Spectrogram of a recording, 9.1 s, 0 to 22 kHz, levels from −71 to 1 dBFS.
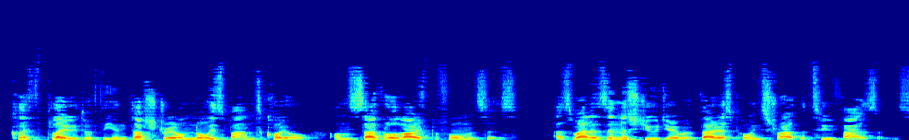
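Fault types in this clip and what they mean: WMA compression: Throughout the speech the sound is ringing and washy, with a hiss that swells and fades along with the signal, and nothing at all is left above 14.4 kHz. The damage is heavy, which fits a low-bitrate encode around 32 kbps, likely from a WMA transform codec. On a spectrogram there is a hard ceiling at 14.4 kHz, with patchy holes where weak components were zeroed and smeared noise around louder parts.
pre-echo: Just before one sharp attack, from about 5.51 to 5.54 s, a brief hiss of roughly 29 ms arrives ahead of the onset. The transform spreads noise meant for the loud moment back into the quiet gap before it, so the attack itself sounds softened and smeared. On the waveform a low fuzzy ramp leads the transient, and on the spectrogram a faint broadband smudge appears just before the attack's vertical edge.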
